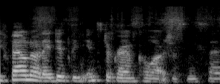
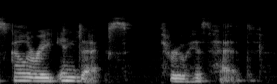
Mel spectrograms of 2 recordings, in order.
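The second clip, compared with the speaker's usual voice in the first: plain reading voice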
